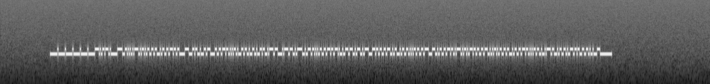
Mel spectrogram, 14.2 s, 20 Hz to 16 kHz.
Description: RTTY (50 baud, 450 Hz shift), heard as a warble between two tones, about 1750 Hz centre. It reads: TREDICI VOLUMI SUPPLEMENTARI HANNO INCISIONI ED INDICI SPECIALI.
